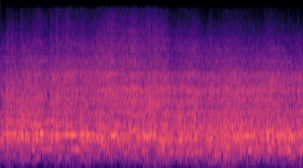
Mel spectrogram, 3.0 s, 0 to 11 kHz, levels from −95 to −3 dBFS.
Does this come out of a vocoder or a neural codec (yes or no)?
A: yes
